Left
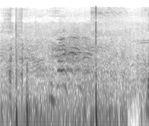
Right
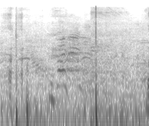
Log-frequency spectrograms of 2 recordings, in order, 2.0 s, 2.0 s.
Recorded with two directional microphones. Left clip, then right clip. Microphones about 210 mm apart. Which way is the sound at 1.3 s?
50° right (ahead or behind).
